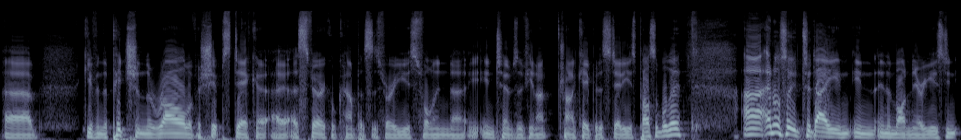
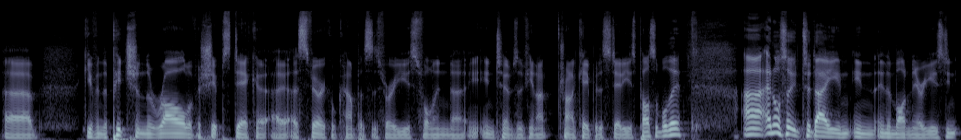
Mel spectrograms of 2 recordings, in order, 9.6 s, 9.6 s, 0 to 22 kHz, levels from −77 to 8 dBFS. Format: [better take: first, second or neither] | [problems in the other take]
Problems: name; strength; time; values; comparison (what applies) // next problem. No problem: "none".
second | distortion; slight; 10 dB below the speech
